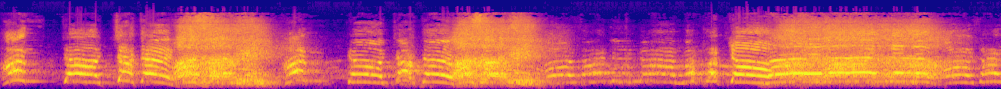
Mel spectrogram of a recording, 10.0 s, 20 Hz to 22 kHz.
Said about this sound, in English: Soon after Article 370 was revoked, protests erupted. First, large crowds of people living in Kashmir took to the streets to protest, saying they want Kashmir to be free and independent.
